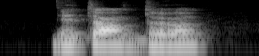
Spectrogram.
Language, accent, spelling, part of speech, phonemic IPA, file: French, Canada, détordra, verb, /de.tɔʁ.dʁa/, LL-Q150 (fra)-détordra.wav
- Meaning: third-person singular simple future of détordre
